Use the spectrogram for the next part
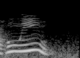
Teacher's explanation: Nós temos a palavra ruim, uma palavra que é dissilábica, e a sílaba tônica é a última, é o in. Então, nós temos aí uma sílaba prosódica indicando que a palavra é uma oxítona.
